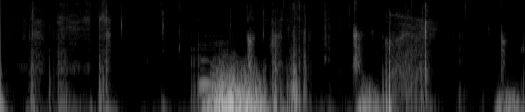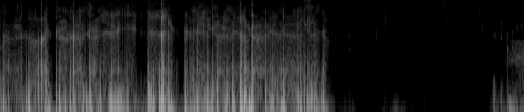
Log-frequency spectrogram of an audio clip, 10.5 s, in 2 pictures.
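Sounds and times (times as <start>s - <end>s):
ear licking in the right ear: 0.3s - 4.4s, 4.9s - 8.6s.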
